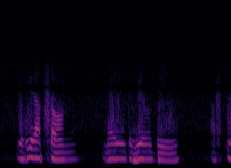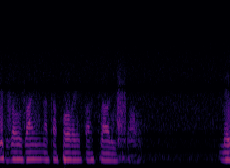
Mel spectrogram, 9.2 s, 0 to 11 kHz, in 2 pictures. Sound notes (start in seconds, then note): 3.8 foreign language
